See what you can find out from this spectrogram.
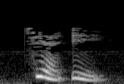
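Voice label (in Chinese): "建议", Mandarin Chinese; hsk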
